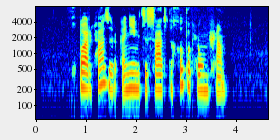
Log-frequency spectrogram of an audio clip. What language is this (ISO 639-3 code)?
abk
